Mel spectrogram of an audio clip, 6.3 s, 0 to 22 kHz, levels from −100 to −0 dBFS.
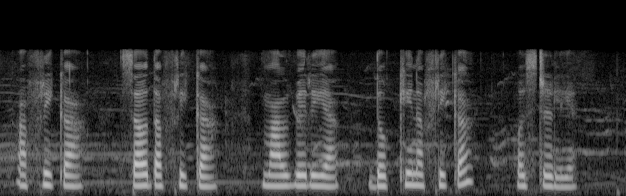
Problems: background sounds at intervals, background conversations at intervals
